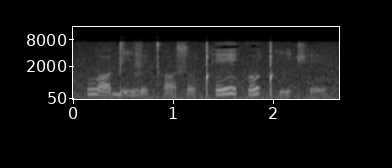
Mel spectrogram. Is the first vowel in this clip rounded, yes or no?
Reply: yes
